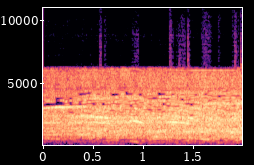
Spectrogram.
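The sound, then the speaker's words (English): A crowd roars and applauds in a standing ovation at a high school basketball game, a steady, loud, dense wash of cheering and clapping with a commentator's voice over it. “Standing ovation by the non-students. Non-Harlan County crowd is up on its feet,”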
